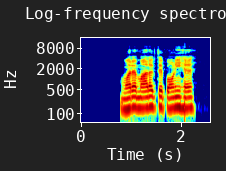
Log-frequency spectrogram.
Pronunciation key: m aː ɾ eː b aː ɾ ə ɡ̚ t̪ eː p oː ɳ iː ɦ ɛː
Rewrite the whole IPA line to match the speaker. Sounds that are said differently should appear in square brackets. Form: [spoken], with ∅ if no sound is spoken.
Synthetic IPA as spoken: m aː ɾ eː [m] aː ɾ ə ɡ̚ t̪ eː p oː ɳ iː ɦ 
